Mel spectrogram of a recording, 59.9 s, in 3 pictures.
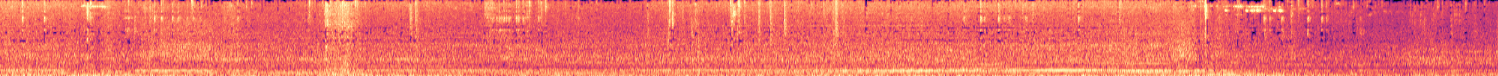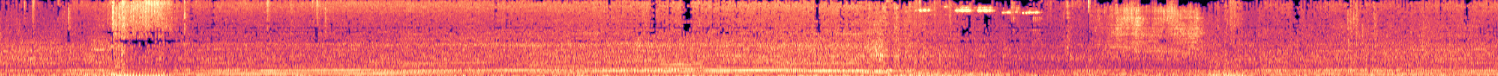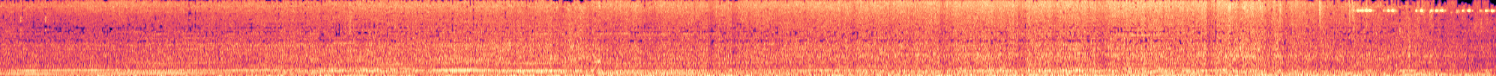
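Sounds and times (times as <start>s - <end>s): car engine revving: 0.0s - 17.7s, 18.6s - 59.9s
road and tyre noise: 0.0s - 59.9s
loud rush of noise: 34.5s - 36.8s.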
